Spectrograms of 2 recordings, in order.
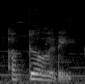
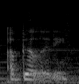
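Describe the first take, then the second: No difference in how they are said.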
